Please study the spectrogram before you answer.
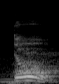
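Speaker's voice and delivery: Bo said loud and clear; syllable demo. Shown as a demonstration. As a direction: call out Bo. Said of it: "Se tivesse um dalet".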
